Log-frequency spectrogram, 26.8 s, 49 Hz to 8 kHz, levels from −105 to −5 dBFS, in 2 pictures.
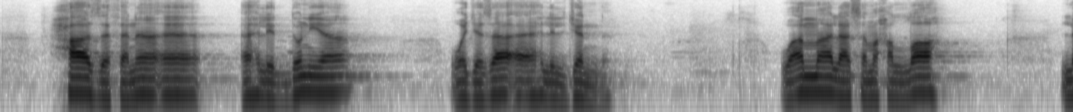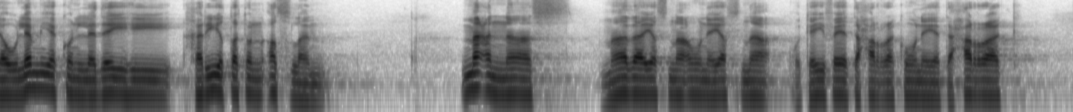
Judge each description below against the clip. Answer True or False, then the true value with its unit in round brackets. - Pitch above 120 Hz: False (110 Hz)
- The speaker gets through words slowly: True (55 wpm)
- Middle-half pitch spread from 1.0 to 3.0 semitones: True (2.6 semitones)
